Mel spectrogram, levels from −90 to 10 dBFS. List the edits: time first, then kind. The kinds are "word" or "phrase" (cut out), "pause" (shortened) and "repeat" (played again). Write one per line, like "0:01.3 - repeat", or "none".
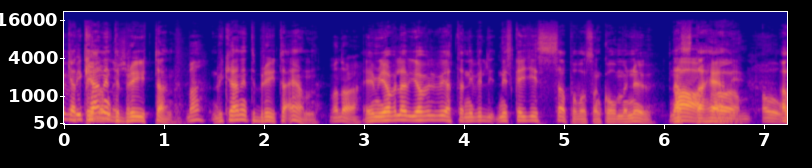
none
